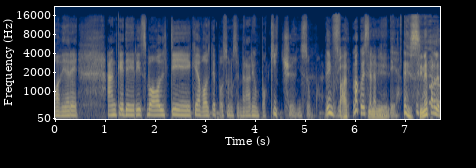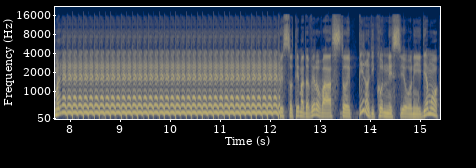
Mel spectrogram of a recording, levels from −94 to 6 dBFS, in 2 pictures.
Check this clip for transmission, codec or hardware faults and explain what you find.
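There is one fault, a broken-record loop. From 7.95 to 12.20 s, the playback chain likely stalled and kept resending the last fragment it held. A 108 ms piece of sound repeats exactly, back to back, 39 times, and the audio that belonged in that stretch is missing.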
